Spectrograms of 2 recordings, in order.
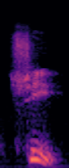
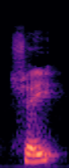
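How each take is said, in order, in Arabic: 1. يتبع صوت 'sh' حركة 'i'. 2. يتبع صوت 'sh' حركة 'a'. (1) "بكسر الشين" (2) "بفتح الشين"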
